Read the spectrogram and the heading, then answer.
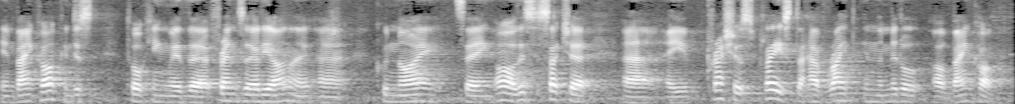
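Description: A man gives a reflective dharma talk in a big, reverberant room, with some noise behind him. He speaks in measured short phrases and pauses often as he teaches. The echo of the hall trails his words. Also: medium pitch. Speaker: Buddhist monk teacher giving a dharma talk.

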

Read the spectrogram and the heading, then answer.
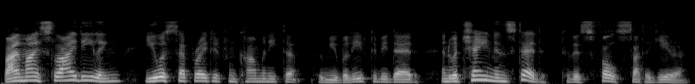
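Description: A man voicing a dignified, menacing yet remorseful robber chief in an audiobook, speaking in a measured, formal way. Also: mid-range voice, lively intonation, darkish tone, muffled recording, close to an everyday voice. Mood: grave, earnest. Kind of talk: audiobook storytelling.

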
